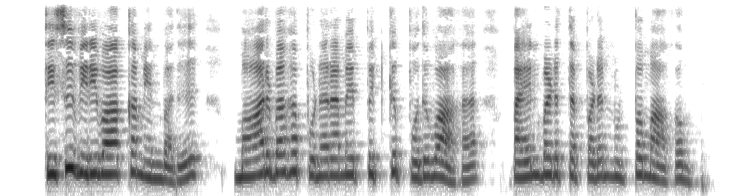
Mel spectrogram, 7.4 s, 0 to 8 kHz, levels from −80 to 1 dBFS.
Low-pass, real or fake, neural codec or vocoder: 7.2 kHz; real; none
